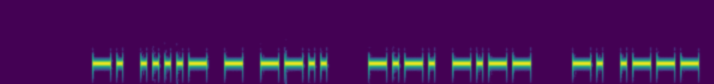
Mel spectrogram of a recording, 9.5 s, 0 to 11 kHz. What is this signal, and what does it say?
Morse code, heard as a keyed tone, about 15 wpm, 700 Hz. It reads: N4TZ CY NJ
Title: K1USN SST QSO Practice - 15wpm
